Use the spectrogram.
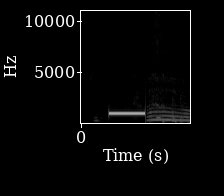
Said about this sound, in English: Oh, I'll beep it. Oh, beep it out.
